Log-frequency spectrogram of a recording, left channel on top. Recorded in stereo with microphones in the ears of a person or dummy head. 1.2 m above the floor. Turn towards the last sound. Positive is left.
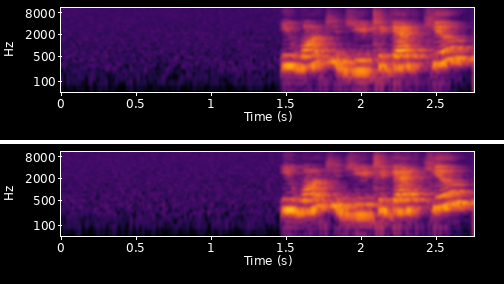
turn(degrees=15)  # may be behind; listen again after turning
